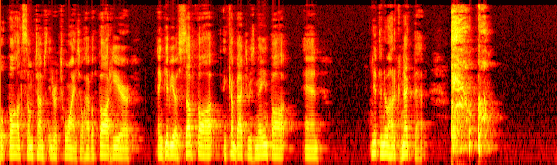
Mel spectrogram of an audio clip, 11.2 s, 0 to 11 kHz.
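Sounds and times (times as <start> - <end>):
speech: 0.0 - 6.5, 7.4 - 9.2
harsh cough: 9.0 - 10.1.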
